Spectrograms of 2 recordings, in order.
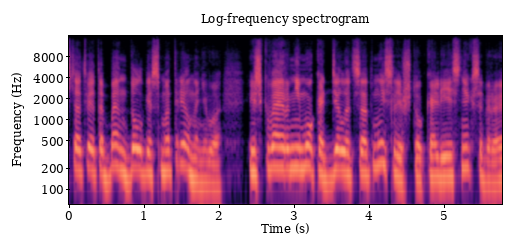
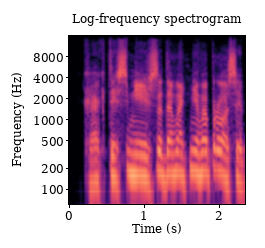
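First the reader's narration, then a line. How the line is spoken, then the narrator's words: Through gritted teeth. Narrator (Russian): процедил он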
